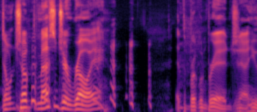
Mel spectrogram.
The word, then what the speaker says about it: Roee: Roy. He spells his name Roy. R-O-E-E. – R-O-E-E.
